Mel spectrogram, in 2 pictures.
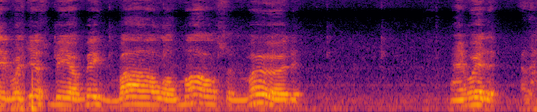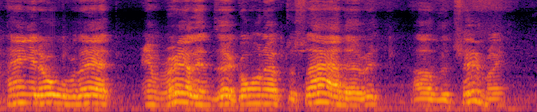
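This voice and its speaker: A man with a high pitch talks fairly slowly. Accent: Southern US. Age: 80s+. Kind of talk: interview answer.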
